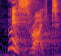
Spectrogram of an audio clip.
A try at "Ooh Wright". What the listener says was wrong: Ooh, right, actually. Ooh, right. The ooh isn't silent.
